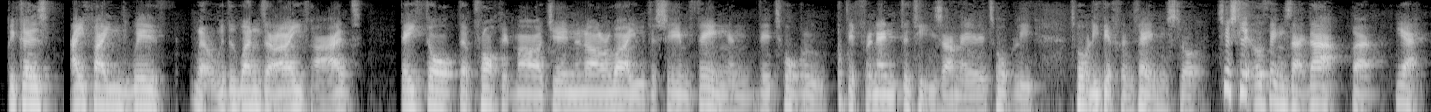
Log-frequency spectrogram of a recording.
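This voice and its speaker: A man from Wales speaks with a strong Welsh accent at an ordinary middle pitch. He is a podcast guest, talking in a loose, chatty way that rambles and often restarts its sentences. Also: moderate pace, a bit bright, rough recording. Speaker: guest Amazon seller. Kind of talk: casual podcast interview.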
